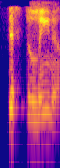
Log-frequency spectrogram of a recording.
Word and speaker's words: Kristalina: K-R-I-S-T-A. L-I-N-A, Crystalina. – Crystalina, okay.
